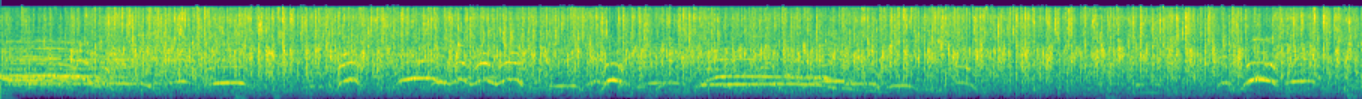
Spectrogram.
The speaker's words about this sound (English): I know that's all for me. I know I'm the one you're applauding for.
